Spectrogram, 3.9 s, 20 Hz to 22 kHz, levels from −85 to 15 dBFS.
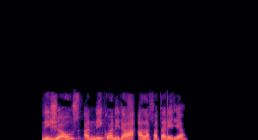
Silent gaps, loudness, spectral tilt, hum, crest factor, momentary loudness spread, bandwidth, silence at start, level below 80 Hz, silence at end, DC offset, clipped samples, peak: none; -14 LUFS; -6 dB/octave; none; 14 dB; 5 LU; 7.8 kHz; 0.65 s; -54 dBFS; 1.1 s; under 0.1%; under 0.1%; -2 dBFS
